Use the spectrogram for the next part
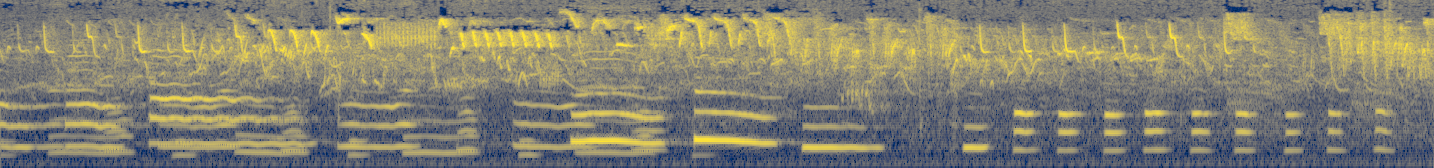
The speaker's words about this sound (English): took part in the BBC's celebration of International Dawn Chorus Day. As the birds sang, they sang back.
